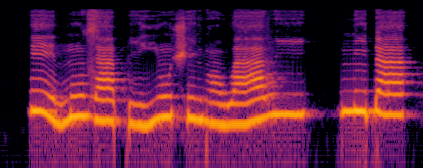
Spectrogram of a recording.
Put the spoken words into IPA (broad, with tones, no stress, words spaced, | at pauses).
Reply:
eː˦˨ mũ˦za˧ pi˨ jũ˦ ʃĩ˧ɡɔ̃˨ waː˨˦vi˦ | nĩ˦ɗa˦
